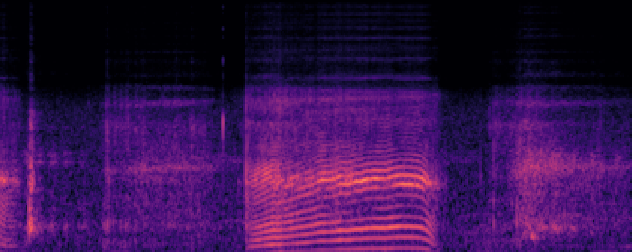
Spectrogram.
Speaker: yep your snoring is putting a damper on things at home and you know it can increase the chance of strokes and heart attacks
